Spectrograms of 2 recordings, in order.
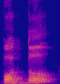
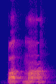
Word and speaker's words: পদ্ম: বলে থাকি জন্ম যেমন পদ্ম এই যে পদ্ম এটি হিন্দি ভাষায় আপনারা আসলে থাকবে যে পাদ্মা এভাবে বলা হয় ইংলিশেও বলা হয় পামা কিন্তু বাংলায় এটির উচ্চারণ হয়ে যায় পদ্ম অর্থাৎ ত পরস্পর সমান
